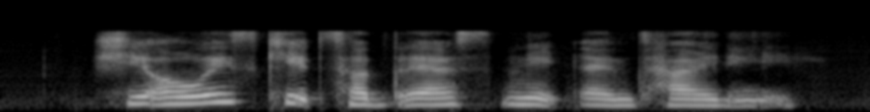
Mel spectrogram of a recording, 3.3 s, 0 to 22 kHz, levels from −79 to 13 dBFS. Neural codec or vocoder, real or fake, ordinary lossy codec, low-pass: codec, 16 kHz, 1 kbps, FreqCodec, larger model; fake; none; none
